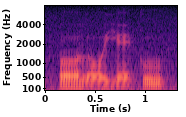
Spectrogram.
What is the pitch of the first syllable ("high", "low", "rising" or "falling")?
high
